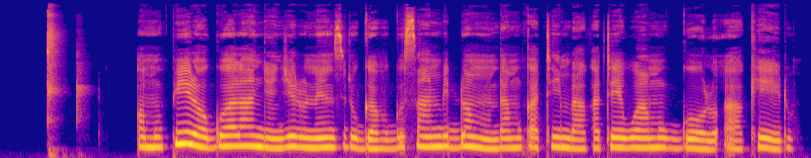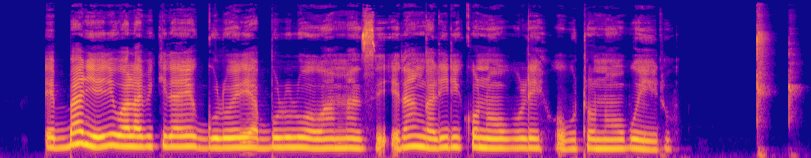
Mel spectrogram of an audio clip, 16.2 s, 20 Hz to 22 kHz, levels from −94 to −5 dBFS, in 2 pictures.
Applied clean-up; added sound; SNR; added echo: none; none; none; none.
